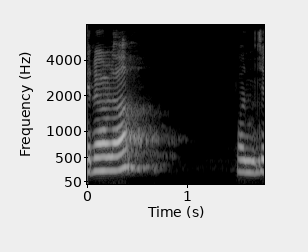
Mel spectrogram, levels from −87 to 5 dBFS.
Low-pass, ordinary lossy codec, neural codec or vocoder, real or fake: 7.2 kHz; none; codec, 16 kHz, 16 kbps, FreqCodec, larger model; fake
